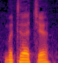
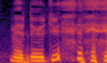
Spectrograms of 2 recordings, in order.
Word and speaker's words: Matoucha: It's spelled M-A-T-O-U-C-H-A. Matucha. – Matucha.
